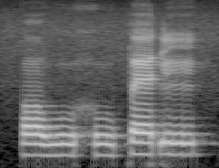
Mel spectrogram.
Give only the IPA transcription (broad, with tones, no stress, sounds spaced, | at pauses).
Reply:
ɔ˨ w u˨ h u˨ p ɛ˧ ɗ ĩ˧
